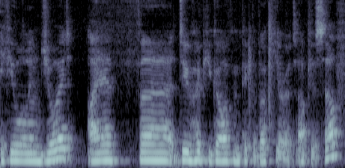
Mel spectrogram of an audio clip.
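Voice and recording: A man mumbling in a put-on character voice, fairly high in pitch, at a moderate pace with ordinary pitch variation.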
